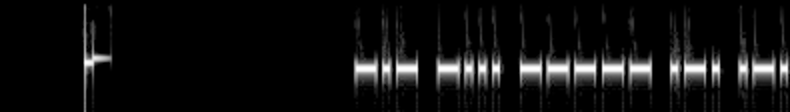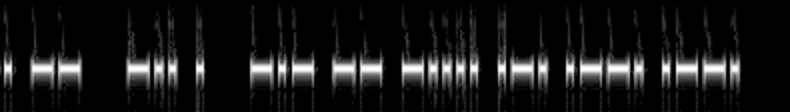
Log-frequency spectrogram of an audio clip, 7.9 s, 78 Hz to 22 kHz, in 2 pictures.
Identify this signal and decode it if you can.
Morse code, heard as a keyed tone, about 34 wpm, 700 Hz. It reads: KB0RLM DE KM6RPP
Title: USA Callsign DE Callsign - 6 Characters - 35wpm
